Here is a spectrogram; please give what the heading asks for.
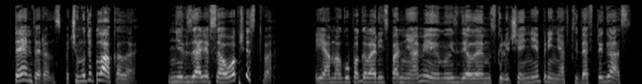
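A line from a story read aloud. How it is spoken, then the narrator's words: King shouting after someone. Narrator (Russian): крикнул вслед плохой король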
